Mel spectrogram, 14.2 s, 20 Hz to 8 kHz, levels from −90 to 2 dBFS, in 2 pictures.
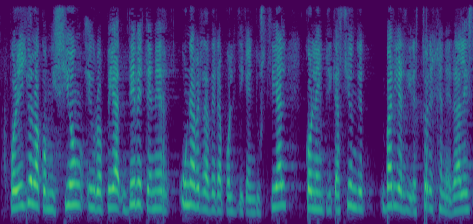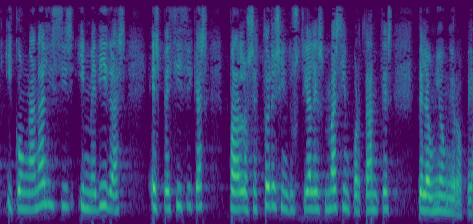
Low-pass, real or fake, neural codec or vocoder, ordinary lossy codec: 7.2 kHz; real; none; none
